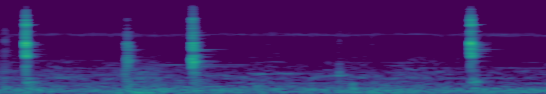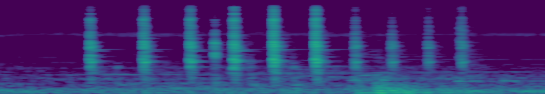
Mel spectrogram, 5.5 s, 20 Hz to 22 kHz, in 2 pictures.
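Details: 2014 Fiat Uno Vivace brake pad retaining spring with play: sharp, light metallic ticks in quick irregular bursts as the pad is shaken, the rattle heard over bumps; fixed by tensioning the spring; brake pad clip rattle.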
